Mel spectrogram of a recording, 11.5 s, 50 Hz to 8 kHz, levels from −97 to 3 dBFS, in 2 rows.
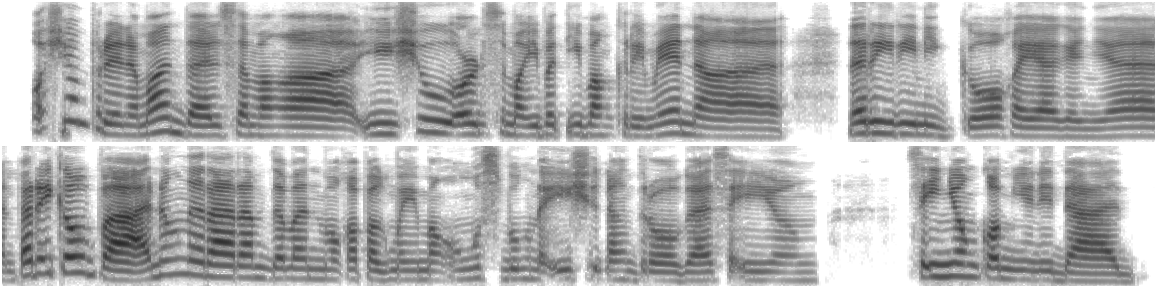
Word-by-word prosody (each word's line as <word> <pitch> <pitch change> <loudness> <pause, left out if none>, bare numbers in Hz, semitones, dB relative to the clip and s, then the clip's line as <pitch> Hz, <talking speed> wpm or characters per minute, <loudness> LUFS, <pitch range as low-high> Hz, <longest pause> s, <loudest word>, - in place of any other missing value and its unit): Oh, - - -4
siyempre 435 - -1
naman 255 +7 +2
dahil 205 -4 -1
sa 210 0 -6
mga 190 -3 +3
issue 230 +5 -1
or 225 -3 0
sa 220 +1 -11
mga 205 -1 -2
iba't 215 - -5
ibang 205 -1 -3
krimen 215 +5 0
na 175 -4 +1 0.3
naririnig 225 -6 -1
ko 195 +1 -4
kaya 180 -3 0
ganiyan. 175 +2 -3
Pero 285 - +3
ikaw 335 +1 +5
ba, 195 -7 +9
anong 300 +2 -6
nararamdaman 235 -5 +2
mo 200 - -9
kapag 200 -2 -2
may 195 - -4
mga 190 -1 -8
umusbong 210 -1 -9
na - - -1
issue 200 - -3
ng 195 -1 -6
droga 175 -1 -3
sa - - -6
iyong 175 -1 -8 0.5
sa - - -9
inyong 260 0 +1
komunidad? 185 -7 -1
200 Hz, 195 wpm, -24 LUFS, 185-225 Hz, 0.5 s, ba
